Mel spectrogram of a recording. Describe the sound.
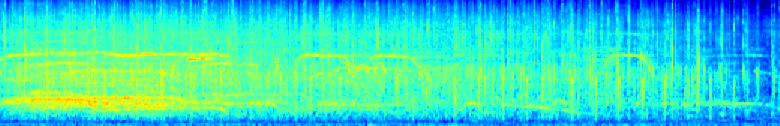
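Applause and some cheering from a concert crowd as the upright bass player of a band is introduced. Many hands clap loudly at first, then the sound gradually thins and fades.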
